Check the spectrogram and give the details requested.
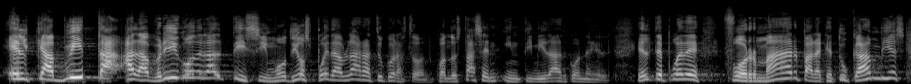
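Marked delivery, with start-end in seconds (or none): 0.1-2.9 rising, louder preacher's cry; preaching at full force. Real, not acted. Pastor preaching to the congregation, full force. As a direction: proclaim it to the congregation.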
